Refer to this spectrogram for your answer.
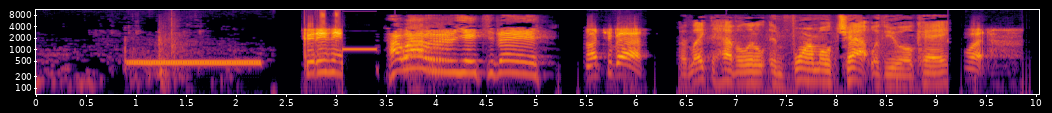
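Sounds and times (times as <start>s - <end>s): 
steady mid-pitched telephone line tone during a prank phone call: 0.9s - 2.4s
speech: 2.8s - 9.6s.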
